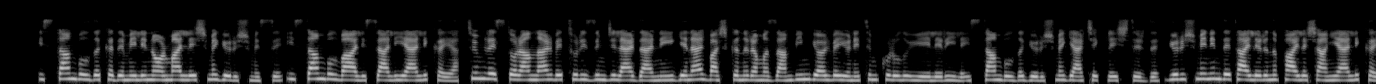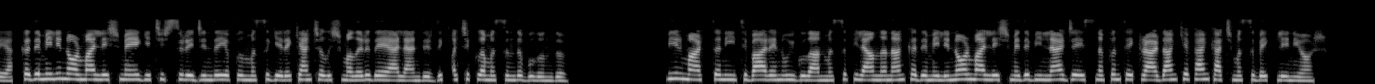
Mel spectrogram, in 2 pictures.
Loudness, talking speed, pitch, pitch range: -23 LUFS, 110 wpm, 210 Hz, 200-225 Hz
